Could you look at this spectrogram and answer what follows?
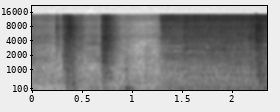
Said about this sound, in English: Now I'm gonna rinse it with water that's got fucking cancer in it, so what's the point?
